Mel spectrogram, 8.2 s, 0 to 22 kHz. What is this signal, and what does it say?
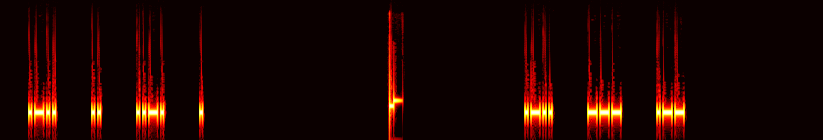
Morse code, heard as a keyed tone, about 40 wpm, spaced as for 19 wpm, 700 Hz. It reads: LIFE LOW
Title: 4x Character Spacing - Top 300 Words - 40wpm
